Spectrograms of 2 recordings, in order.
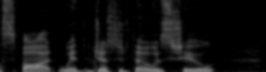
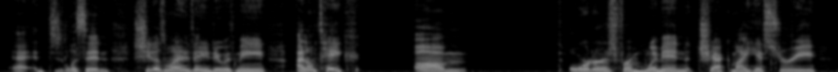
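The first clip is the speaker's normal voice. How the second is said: normal talking voice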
